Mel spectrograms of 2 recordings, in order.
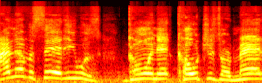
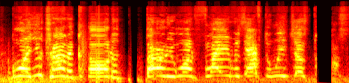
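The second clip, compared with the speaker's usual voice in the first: pitched up, incredulous scolding of a player; mock scolding coach; 7 semitones higher than usual. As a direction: scold him like a coach who can't believe it. Scolding a player after a loss.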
